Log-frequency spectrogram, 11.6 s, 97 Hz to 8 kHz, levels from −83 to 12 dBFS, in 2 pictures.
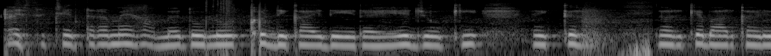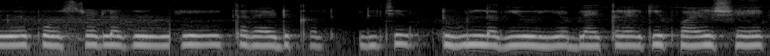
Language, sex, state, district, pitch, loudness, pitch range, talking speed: Hindi, female, Chhattisgarh, Raigarh, 235 Hz, -29 LUFS, 225-240 Hz, 160 wpm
